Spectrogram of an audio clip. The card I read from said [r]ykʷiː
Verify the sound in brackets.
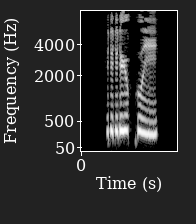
correct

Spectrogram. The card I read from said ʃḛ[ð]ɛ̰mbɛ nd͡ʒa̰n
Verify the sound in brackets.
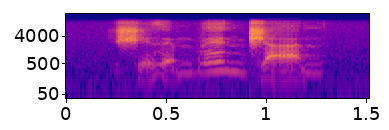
correct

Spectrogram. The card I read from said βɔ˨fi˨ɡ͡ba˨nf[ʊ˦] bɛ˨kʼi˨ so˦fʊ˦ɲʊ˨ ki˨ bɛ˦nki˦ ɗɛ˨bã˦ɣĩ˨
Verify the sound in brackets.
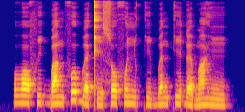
correct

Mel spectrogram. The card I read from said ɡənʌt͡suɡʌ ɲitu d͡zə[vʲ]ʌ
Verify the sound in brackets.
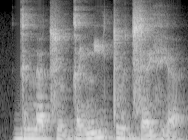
correct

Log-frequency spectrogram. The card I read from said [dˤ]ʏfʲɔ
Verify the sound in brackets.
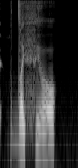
correct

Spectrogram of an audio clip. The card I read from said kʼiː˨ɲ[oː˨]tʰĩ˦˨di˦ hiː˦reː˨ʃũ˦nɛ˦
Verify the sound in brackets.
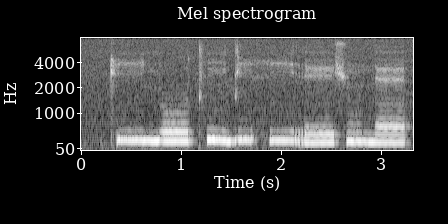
correct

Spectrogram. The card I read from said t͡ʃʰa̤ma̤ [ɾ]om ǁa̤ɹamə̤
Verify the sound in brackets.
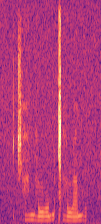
incorrect: ɹ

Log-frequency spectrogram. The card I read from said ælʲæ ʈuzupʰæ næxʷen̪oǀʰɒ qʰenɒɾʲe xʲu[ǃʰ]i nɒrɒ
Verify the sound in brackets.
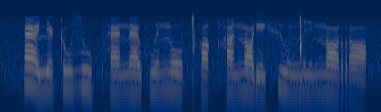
incorrect: ŋ͡ǃ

